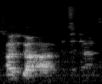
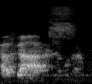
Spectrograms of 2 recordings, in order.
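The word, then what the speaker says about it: הדת: But it sounds much better if you pronounce it in Ashkenazis, which is ki hakas misalek hadas.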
